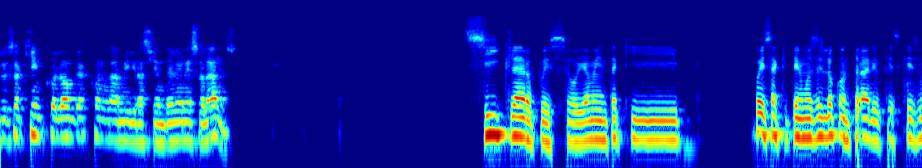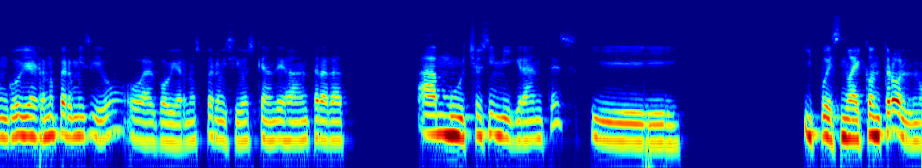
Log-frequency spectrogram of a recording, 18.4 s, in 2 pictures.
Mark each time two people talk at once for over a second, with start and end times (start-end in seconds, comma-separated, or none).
none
